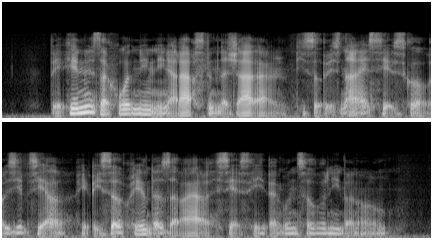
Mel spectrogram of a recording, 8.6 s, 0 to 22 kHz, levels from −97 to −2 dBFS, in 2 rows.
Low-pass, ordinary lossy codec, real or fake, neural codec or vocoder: 7.2 kHz; none; fake; autoencoder, 22.05 kHz, a latent of 192 numbers a frame, VITS, trained on many speakers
